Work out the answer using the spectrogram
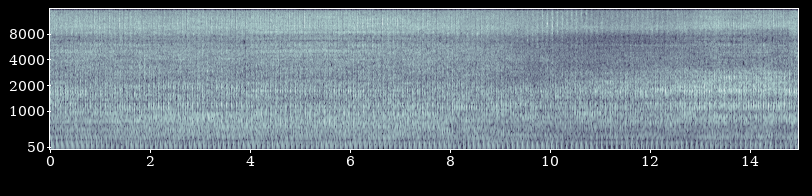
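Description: A big single idles with a heavy, steady knock of about three and a half beats a second. Cause suspected, not confirmed.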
